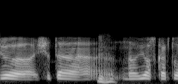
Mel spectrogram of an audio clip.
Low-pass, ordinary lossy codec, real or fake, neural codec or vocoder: 5.4 kHz; Opus, 32 kbps; real; none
